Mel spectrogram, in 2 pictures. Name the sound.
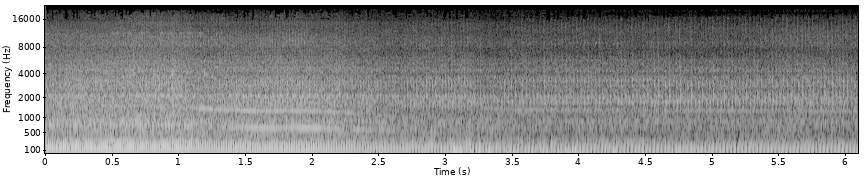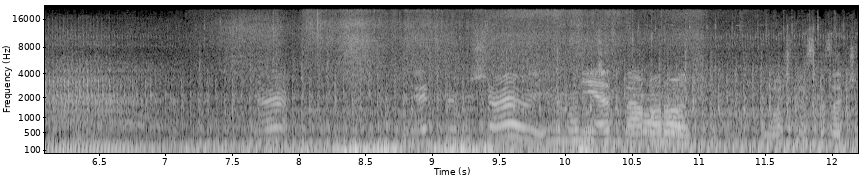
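small tractor engine running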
